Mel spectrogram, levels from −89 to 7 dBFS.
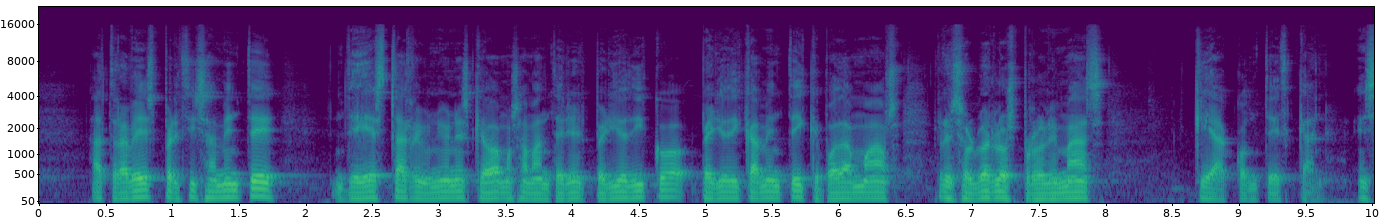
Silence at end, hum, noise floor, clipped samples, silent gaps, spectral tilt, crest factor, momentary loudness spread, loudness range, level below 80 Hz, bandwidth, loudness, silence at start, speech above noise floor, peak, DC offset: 0 s; none; -60 dBFS; under 0.1%; none; -6 dB/octave; 20 dB; 9 LU; 2 LU; -48 dBFS; 16 kHz; -27 LUFS; 0.4 s; 33 dB; -8 dBFS; under 0.1%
